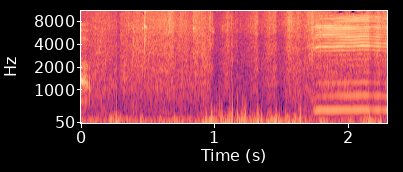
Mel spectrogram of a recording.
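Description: Low, uneven thuds and rumble from the moving horse's gait, then about three-quarters of the way through, a young child's long held "aaah" on one steady pitch, faintly wavering as she is jostled.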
